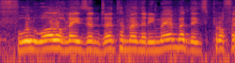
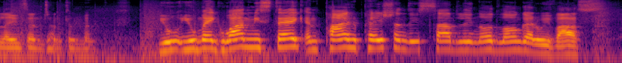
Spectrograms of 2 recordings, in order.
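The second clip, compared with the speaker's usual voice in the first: ordinary delivery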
